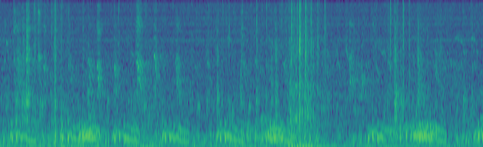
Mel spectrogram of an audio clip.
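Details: Male Turkish tumbler pigeon (Taklacı) chasing his mate to breed in a loft; loud, throaty coos repeat in swelling phrases roughly every two seconds, with wing clicks and faint chirps.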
